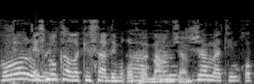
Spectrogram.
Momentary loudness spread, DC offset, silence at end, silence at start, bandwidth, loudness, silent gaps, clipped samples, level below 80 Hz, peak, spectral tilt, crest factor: 3 LU; under 0.1%; 0 s; 0 s; 8.6 kHz; -12 LUFS; none; under 0.1%; -34 dBFS; 0 dBFS; -6.5 dB/octave; 12 dB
